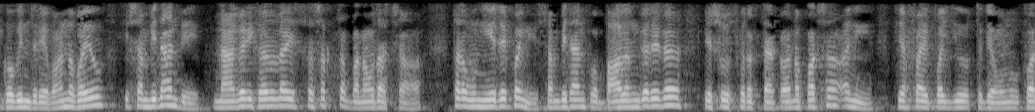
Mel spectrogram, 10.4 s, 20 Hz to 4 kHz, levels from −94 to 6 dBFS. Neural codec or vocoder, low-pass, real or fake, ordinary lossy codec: codec, 16 kHz in and 24 kHz out, 1 kbps, XY-Tokenizer; 3.6 kHz; fake; AAC, 24 kbps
